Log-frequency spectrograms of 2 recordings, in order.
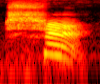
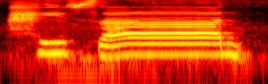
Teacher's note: یہ ہا جو ہوتا ہے نا حلق کے درمیان سے نکالا جاتا ہے اور اس کا اپنا ایک ساؤنڈ ہوتا ہے جیسا کہ ہا.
